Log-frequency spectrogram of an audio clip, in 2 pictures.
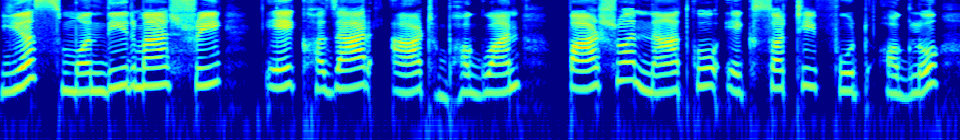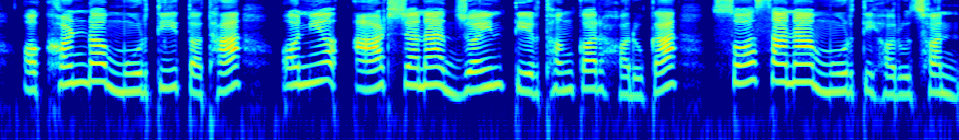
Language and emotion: Nepali, neutral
